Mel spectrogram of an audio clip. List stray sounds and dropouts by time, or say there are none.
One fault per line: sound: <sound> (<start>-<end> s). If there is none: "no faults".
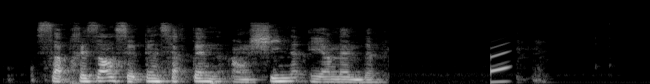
sound: chirp (4.9-5.1 s)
